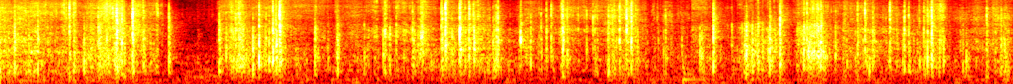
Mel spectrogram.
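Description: Butcher paper crinkling and rustling in quick, irregular crackles as it is folded and wrapped around a steak.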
